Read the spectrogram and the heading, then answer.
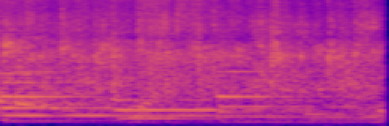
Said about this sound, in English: But you see, at the time that, come on, give the Lord a clap of praise.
